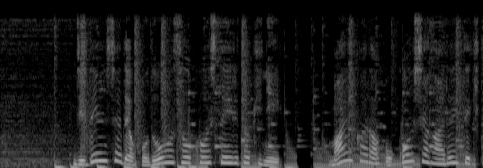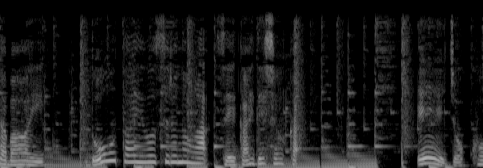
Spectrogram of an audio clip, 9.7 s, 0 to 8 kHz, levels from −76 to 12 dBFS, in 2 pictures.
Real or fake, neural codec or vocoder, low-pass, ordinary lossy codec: real; none; 7.2 kHz; none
